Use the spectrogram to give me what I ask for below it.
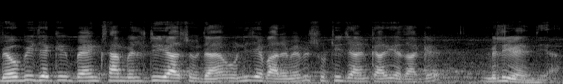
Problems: constant background noise, echo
